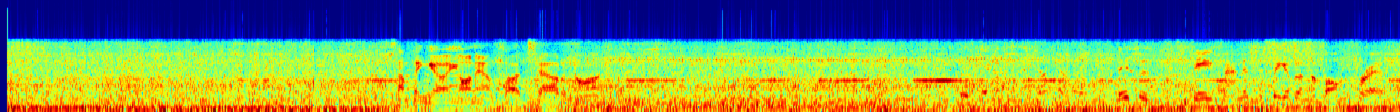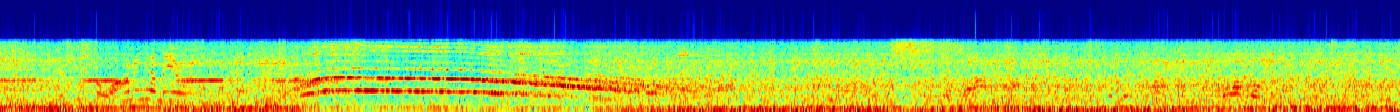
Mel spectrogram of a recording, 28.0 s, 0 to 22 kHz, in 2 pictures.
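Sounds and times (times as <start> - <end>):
heavy truck diesel engines: 0.0 - 28.0
street traffic: 0.0 - 28.0.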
